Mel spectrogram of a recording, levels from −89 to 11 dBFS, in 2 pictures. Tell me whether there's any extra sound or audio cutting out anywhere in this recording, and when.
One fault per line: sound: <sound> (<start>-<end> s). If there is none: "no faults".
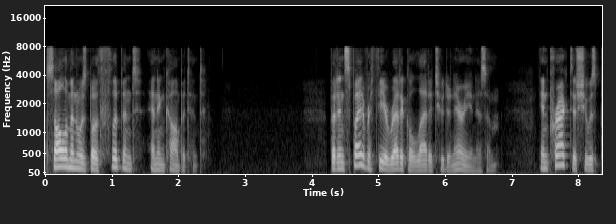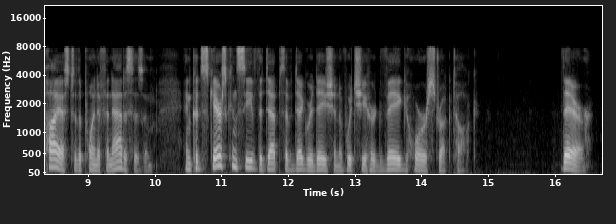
no faults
